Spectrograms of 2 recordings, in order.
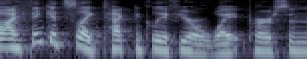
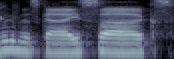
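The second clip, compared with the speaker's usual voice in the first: put-on mocking laughter. Imitating imagined onlookers pointing and laughing at someone: imitating people laughing mockingly. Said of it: "start laughing at him and pointing at him".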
